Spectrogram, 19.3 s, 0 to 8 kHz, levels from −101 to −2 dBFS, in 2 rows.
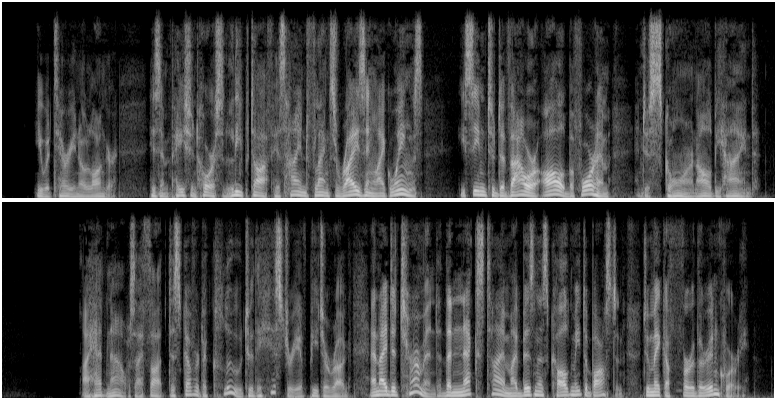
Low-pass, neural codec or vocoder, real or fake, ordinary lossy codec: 7.2 kHz; none; real; Opus, 64 kbps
